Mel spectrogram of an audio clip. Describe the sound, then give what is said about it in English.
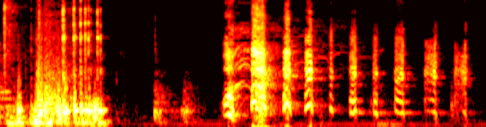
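A microphone gets knocked over with a loud, harsh rumble and clatter lasting under a second, then a brief pause before several short bursts of laughter follow. “No, what happened is I knocked over my mic.”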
